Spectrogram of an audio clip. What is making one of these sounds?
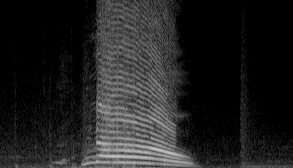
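A young man lets out a loud, falling yell into a close microphone.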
